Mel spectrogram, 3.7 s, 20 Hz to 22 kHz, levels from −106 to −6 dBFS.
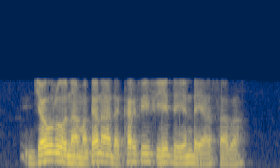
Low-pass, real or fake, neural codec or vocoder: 3.6 kHz; real; none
